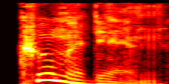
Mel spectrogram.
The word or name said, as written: coumadin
